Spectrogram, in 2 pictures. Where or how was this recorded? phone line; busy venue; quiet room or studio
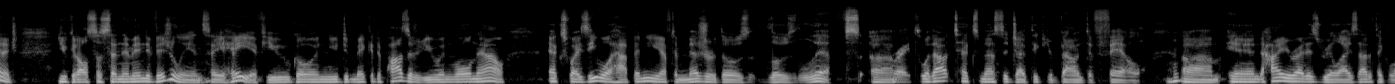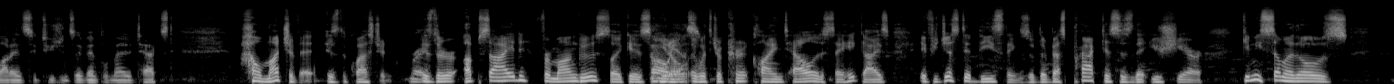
busy venue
